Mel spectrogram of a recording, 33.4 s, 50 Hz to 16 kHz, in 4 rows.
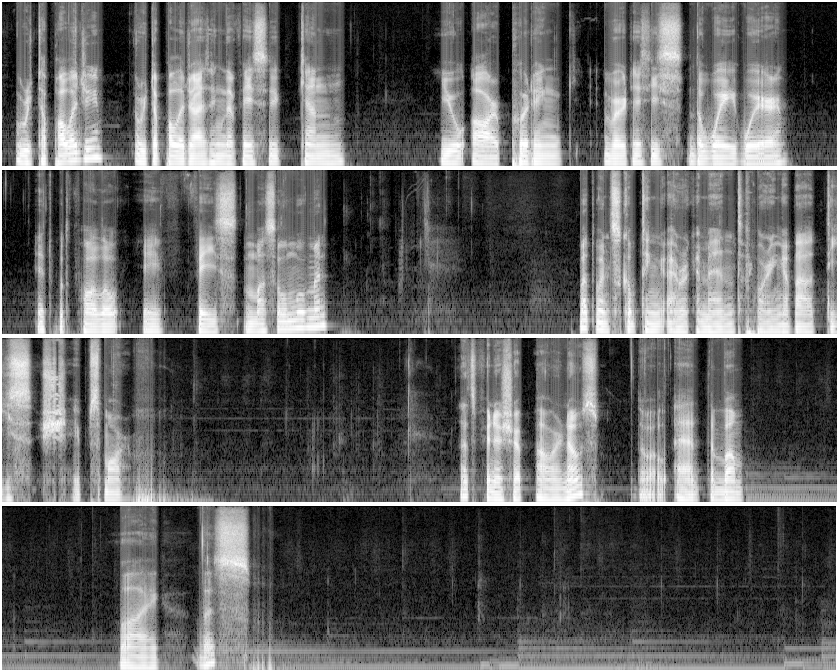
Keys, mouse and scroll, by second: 12.1 right click, 17.0 shift+middle click, 17.5 ctrl+middle click, 17.7 middle click, 18.3 middle click, 18.4 shift+middle click, 18.7 shift+click, 19.6 shift+middle click, 19.6 shift+click, 20.2 ctrl+middle click, 20.5 middle click, 20.8 q, 21.9 ctrl+middle click, 22.2 f, 22.6 click, 22.8 click, 23.1 click, 23.3 click, 23.5 click, 23.8 click, 24.0 click, 24.3 click, 24.5 click, 24.7 click, 24.9 click, 25.1 click, 25.6 click, 25.8 click, 26.0 click, 26.2 click, 26.5 click, 26.7 click, 26.9 click, 27.2 click, 27.4 click, 27.6 click, 27.9 click, 28.1 click, 28.6 click, 28.6 click, 28.9 click, 29.1 click, 29.3 click, 29.6 middle click, 29.9 f, 30.3 middle click, 30.6-31.5 shift+click, 31.5 click, 31.7 middle click, 32.3 middle click, 32.6 shift+click, 32.9 shift+click, 33.1 middle click.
